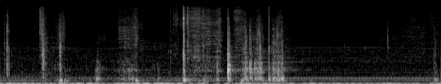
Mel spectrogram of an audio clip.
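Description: Plastic parts of an Arctic Air evaporative cooler being handled: a run of light clicks and knocks as its water bag and filter are lifted out, with a denser rustle about two seconds in, over a steady low hum.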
